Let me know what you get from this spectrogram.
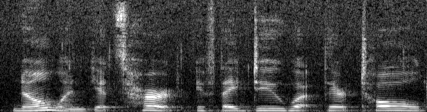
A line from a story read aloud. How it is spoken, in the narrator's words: whispered the white teacher through the door of the broom closet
